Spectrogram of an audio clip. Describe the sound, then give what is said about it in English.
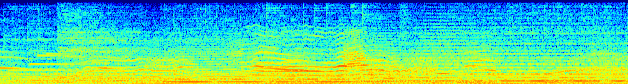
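Several stray cats meow and yowl over one another in a steady chorus, their rising and falling cries overlapping continuously above a low droning background hum, fairly loud throughout. “tableaus from popular movies featuring stray cats, like this one from Blade Runner”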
